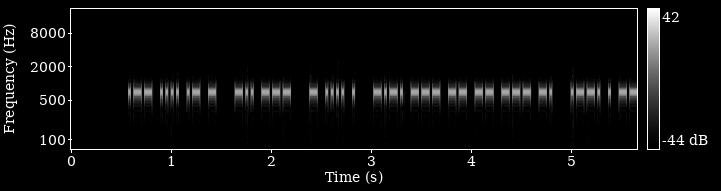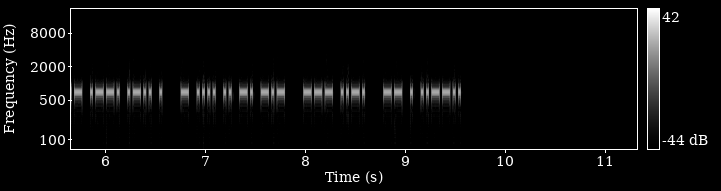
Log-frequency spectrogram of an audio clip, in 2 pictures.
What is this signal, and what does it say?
Morse code, heard as a keyed tone, about 46 wpm, 700 Hz. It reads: WHAT DO THE COMMON PEOPLE THINK OF ME?
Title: Sentences from Top 1000 Words - Review Part 3 - 45wpm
